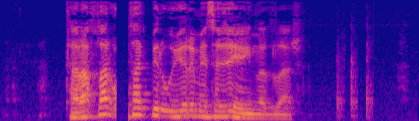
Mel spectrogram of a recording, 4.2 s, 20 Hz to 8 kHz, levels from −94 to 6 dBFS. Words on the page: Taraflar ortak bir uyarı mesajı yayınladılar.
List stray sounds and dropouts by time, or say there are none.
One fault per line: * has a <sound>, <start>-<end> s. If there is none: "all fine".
* has a dropout, 1.2-1.3 s
* has a thud, 3.4-3.8 s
